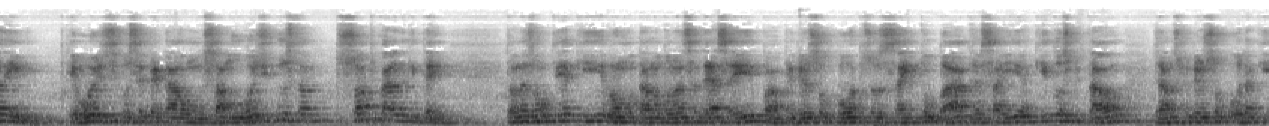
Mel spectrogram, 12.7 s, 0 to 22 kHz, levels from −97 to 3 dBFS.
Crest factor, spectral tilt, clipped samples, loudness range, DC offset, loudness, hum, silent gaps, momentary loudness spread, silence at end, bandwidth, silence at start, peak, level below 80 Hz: 16 dB; -6 dB/octave; under 0.1%; 3 LU; under 0.1%; -20 LUFS; none; none; 7 LU; 0 s; 13.5 kHz; 0 s; -4 dBFS; -44 dBFS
